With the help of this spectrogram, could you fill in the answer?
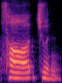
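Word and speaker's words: So. Jun (서준): It's not Seo. It's more like S-U-H. So.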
